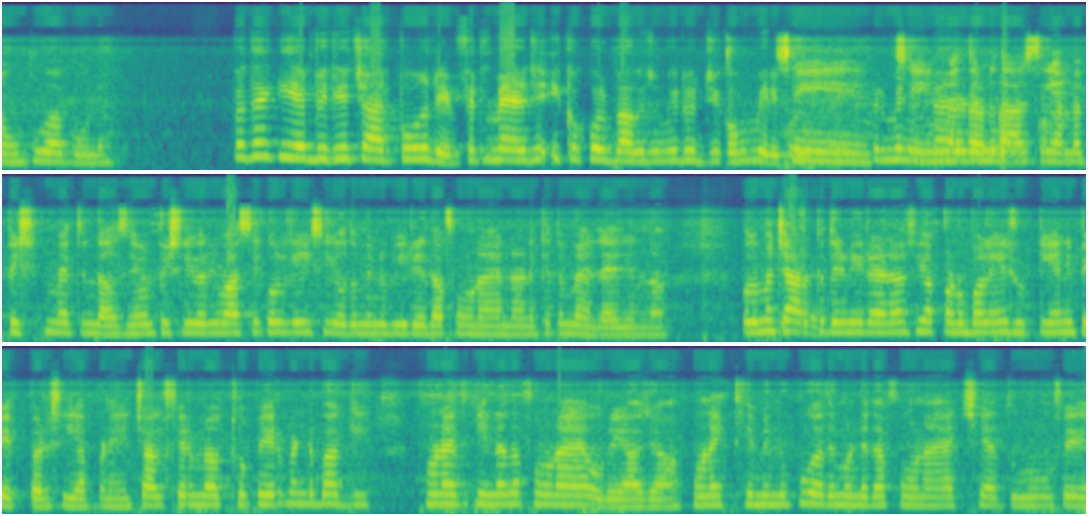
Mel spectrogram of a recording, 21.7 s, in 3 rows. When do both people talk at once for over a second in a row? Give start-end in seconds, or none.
5.2-7.0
